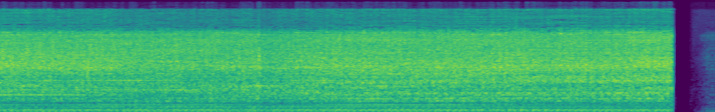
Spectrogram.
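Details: Carbureted engine at a slightly uneven idle with a thin airy hiss from a vacuum leak at the carburetor secondary diaphragm. A missing choke opener linkage also causes hesitation on acceleration.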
